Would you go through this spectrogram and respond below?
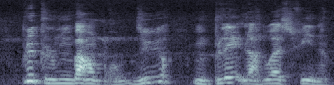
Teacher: le E de marbre ne s'entend pas, de toute façon, et c'est le bre qui précède qui doit s'entendre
